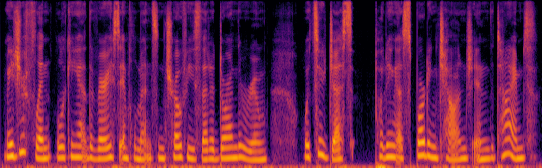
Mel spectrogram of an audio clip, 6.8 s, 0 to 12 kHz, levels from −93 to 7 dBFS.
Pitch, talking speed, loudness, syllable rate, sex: 215 Hz, 195 wpm, -18 LUFS, 6.1 syllables/s, female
